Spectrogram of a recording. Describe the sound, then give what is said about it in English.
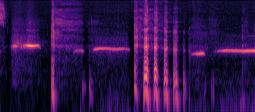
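A short whistled signal tune, a "pint whistle" calling people out for pints: a few steady held notes, a quick cluster of choppy rising notes in the middle, then another long sustained note, whistled clear with no talking. “You did not put out the pint whistle on a school night.”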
